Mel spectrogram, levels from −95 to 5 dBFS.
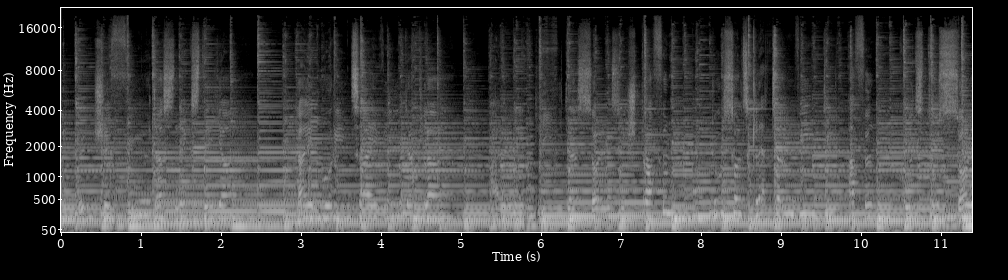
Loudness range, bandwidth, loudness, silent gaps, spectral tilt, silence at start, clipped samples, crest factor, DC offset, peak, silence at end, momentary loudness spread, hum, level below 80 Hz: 2 LU; 19.5 kHz; -28 LUFS; none; -6 dB/octave; 0 s; under 0.1%; 16 dB; under 0.1%; -10 dBFS; 0 s; 5 LU; none; -56 dBFS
